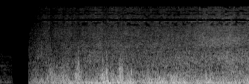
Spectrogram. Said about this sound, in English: This is a familiar sound in Illinois. Cold snap grappling with heavy snowfall while bracing themselves for a significant winter storm.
